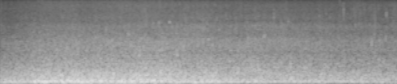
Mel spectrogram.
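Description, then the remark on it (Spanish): Ocean waves break and wash onto a back beach facing the open sea on a peninsula, such as Flinders, in a steady, loud roar of surf, with low rumbling wash and a hint of wind noise throughout, no voices. “son las playas de olas, son los que se llama el Back Beach porque si ves la forma de la península, de un lado tiene las playas de agua calma, que son las que están dentro de la bahía, pero del otro lado es mar abierto.”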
